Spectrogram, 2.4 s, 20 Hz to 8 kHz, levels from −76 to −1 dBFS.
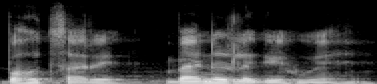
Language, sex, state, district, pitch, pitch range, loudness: Hindi, male, Uttar Pradesh, Lucknow, 125 Hz, 115-140 Hz, -17 LUFS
